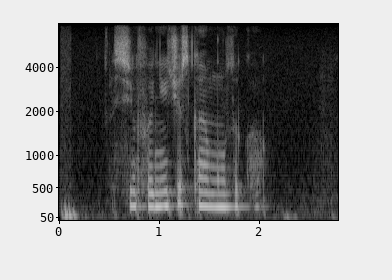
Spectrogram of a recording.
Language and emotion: Russian, neutral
